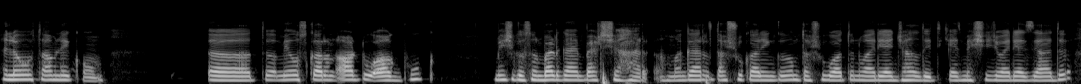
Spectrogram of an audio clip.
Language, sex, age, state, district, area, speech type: Kashmiri, female, 18-30, Jammu and Kashmir, Baramulla, rural, spontaneous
